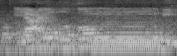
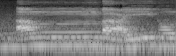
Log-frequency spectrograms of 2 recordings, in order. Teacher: میم ساکن کے بعد با ہے تو غنہ ہوگا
